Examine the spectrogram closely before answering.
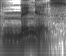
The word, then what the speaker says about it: Menzies: i've never understood like the man's name is spelled menzies cheering alan turing and for some reason he refers to steve jobs alan turing he refers to this person whose name is spelt menzies as mingus and i'm like where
